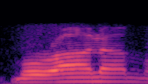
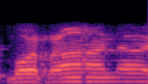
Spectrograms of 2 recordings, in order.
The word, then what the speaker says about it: Morana: Yeah, Morana. – You are Morana. If you want to roll the R, it's an Italian last name.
